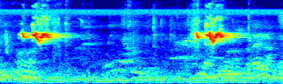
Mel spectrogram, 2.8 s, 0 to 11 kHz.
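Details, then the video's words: Cucak ranting contest between a new bird and an established one; two clear warbled phrases about 1.7 seconds apart, each a brisk rolling burst, with faint low background noise. "pertarungan antara dua burung cucak ranting baru dan lama"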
